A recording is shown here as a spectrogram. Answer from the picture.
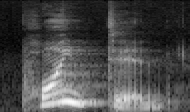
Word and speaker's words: pointed: Pointed. The ED is fully pronounced here. Ed. Pointed, pointed. Sounds like ed.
